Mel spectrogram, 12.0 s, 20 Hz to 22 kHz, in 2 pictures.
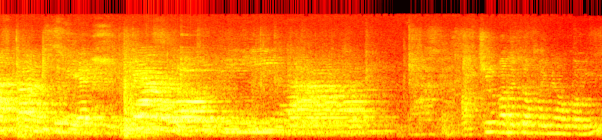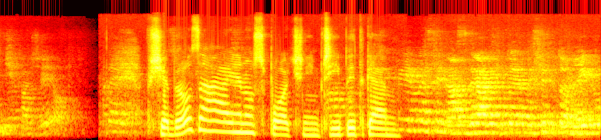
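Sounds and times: children singing together: 0.0 - 4.0.

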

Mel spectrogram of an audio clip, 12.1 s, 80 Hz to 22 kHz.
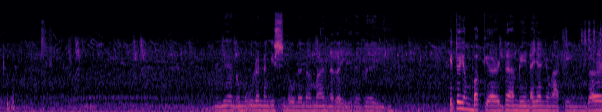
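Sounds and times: faint bird chirps: 0.0 - 12.0
steady low rumble: 0.0 - 12.0.

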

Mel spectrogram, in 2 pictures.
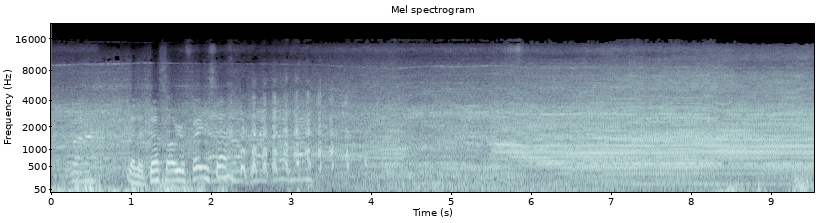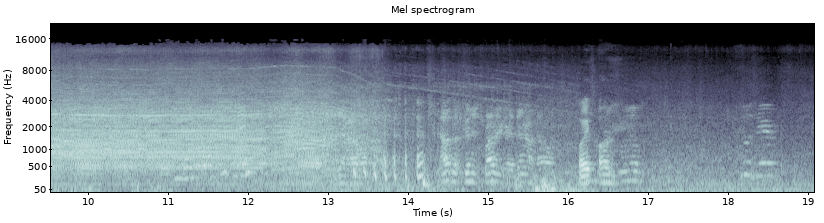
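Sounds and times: electric wheel polisher whining: 2.2 - 14.1.

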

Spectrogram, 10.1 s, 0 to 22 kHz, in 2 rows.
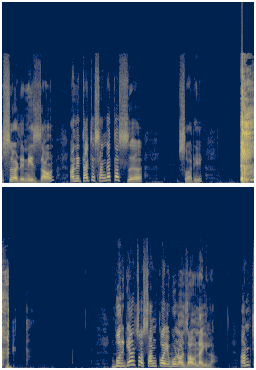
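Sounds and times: woman coughing: 4.8 - 5.3.

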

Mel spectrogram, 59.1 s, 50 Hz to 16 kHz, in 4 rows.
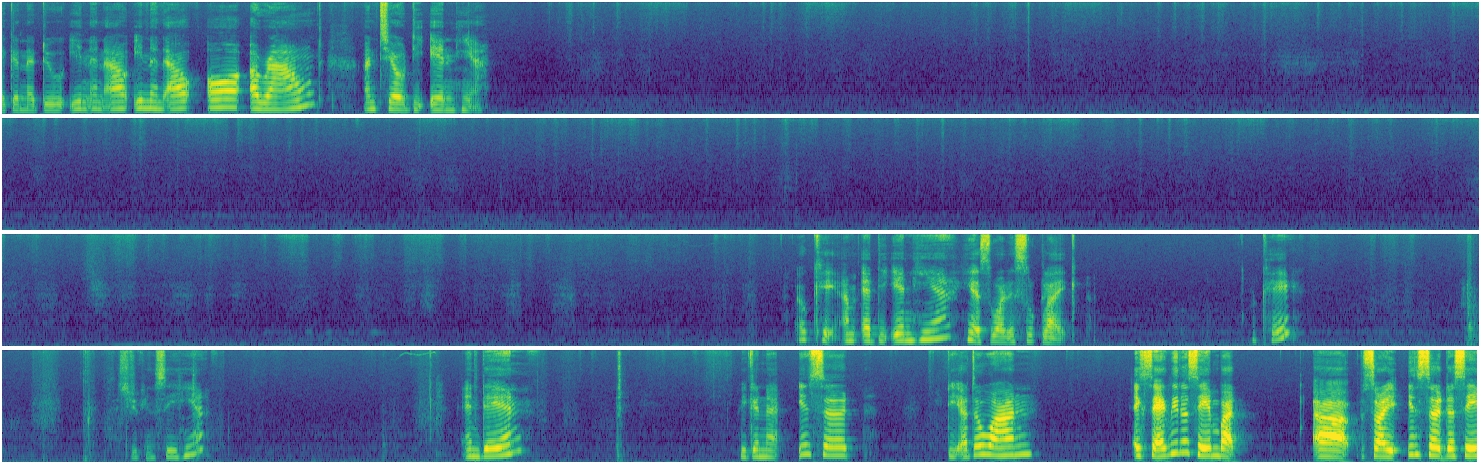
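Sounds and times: yarn rustling: 0.0 - 56.4.

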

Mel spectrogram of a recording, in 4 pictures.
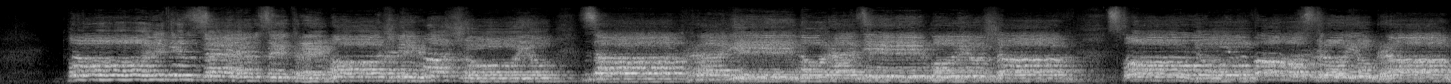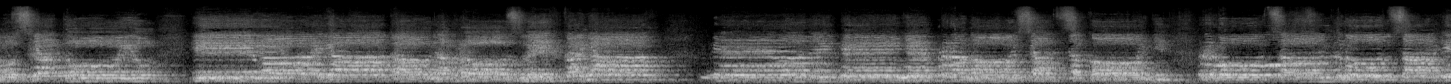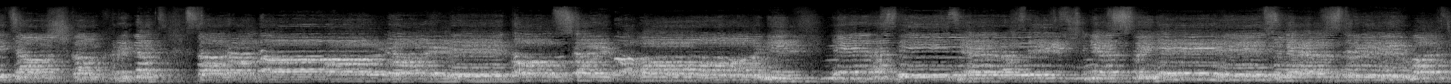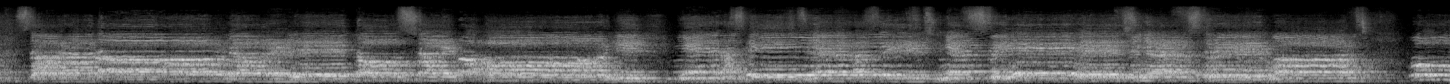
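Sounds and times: choir singing unaccompanied: 0.6 - 58.0.

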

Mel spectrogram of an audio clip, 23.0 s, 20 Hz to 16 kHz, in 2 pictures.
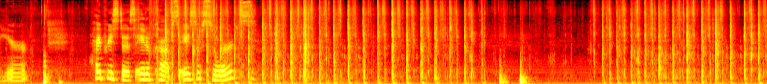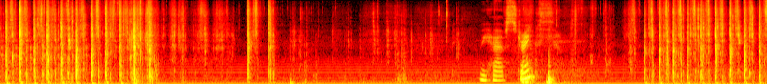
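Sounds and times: cards being shuffled: 2.3 - 7.4, 8.2 - 16.1, 20.0 - 23.0
cards tapping: 2.3 - 8.0, 8.9 - 13.9, 21.1 - 23.0.

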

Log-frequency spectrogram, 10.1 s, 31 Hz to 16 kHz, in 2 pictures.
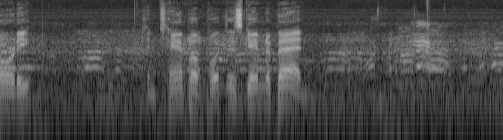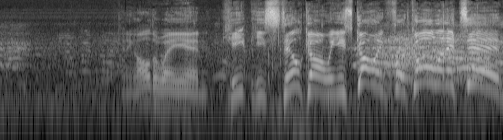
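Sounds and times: stadium background noise: 0.0 - 10.0.

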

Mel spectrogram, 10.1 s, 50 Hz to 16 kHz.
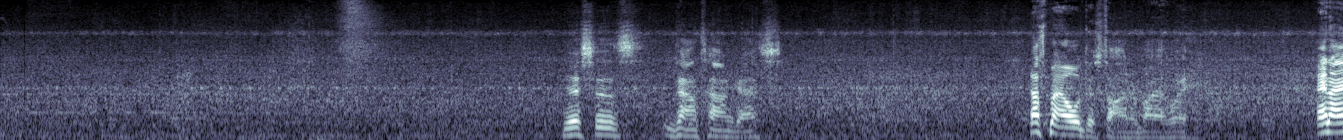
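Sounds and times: faint hiss: 0.0 - 10.0
vehicle engine hum: 0.0 - 10.0.

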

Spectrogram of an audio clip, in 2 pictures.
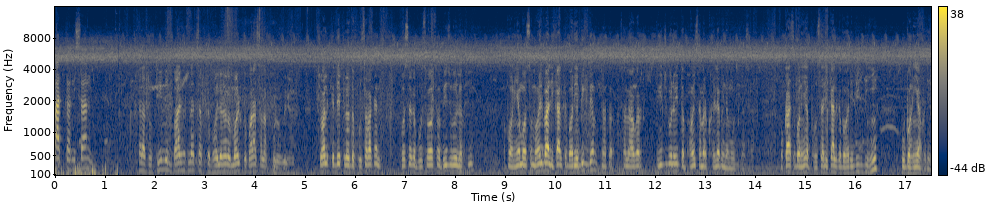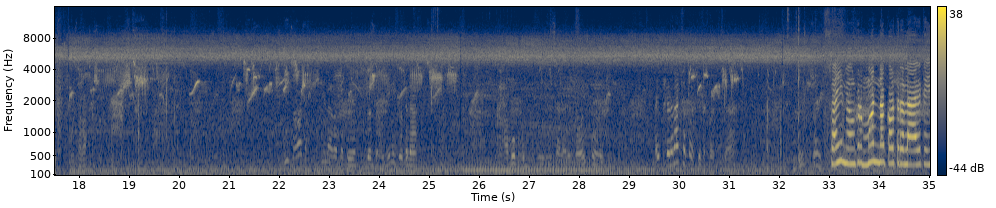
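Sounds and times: crickets droning: 0.0 - 35.0.

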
